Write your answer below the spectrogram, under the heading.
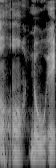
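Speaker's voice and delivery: deep gut voice. Describing how their gut refuses something, the speaker voices it: deep gut voice. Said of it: "And with that deep voice too".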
